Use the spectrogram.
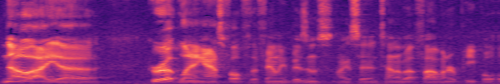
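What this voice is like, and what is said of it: Arkansas Southern American accent. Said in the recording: “you said you're from Arkansas... I thought the accent sounded familiar. My boss is from Arkansas.”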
